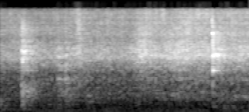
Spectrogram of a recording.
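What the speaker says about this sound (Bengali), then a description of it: "দেখতে পাচ্ছেন আমাদের মশলাগুলো আগে একটু ভাজা নিতে আসছি।" Whole spices for a duck curry fry in a pan with a close, steady sizzle, and two sharp utensil clinks mark the stirring. No one speaks.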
